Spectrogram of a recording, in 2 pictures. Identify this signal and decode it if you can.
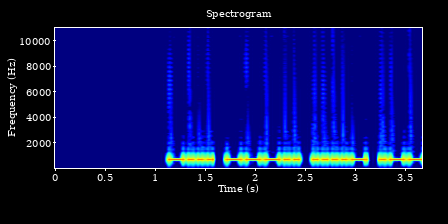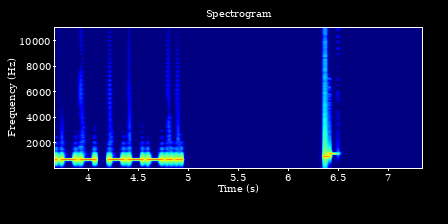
Morse code, heard as a keyed tone, about 25 wpm, 700 Hz. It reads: B8418
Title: Code Groups - 5 Letter:Numbers - 25wpm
